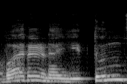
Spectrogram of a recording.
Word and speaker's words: वर्णयितुं: सामान्यतोपि तव वर्णयितुं स्वरूप। अभी जो अण के ऊपर रेफ है उसको व्र के साथ लेना है। वर्ण ये तुन स्वरूप, इसका उच्चारण न होगा क्योंकि आगे स है।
